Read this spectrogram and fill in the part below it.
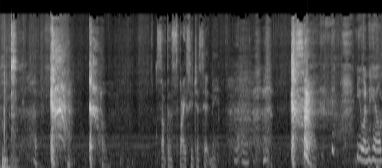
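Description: A man slurps and chews food noisily.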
